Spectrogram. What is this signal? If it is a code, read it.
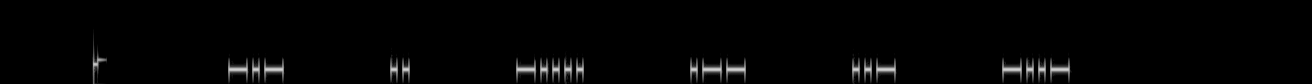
Morse code, heard as a keyed tone, about 21 wpm, spaced as for 7 wpm, 700 Hz. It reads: KI6WUX
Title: USA Call Signs - 6 Characters - 6x Character Spacing - 20wpm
